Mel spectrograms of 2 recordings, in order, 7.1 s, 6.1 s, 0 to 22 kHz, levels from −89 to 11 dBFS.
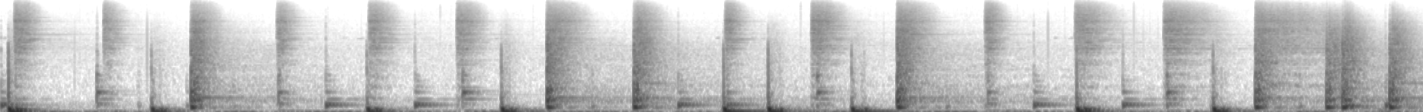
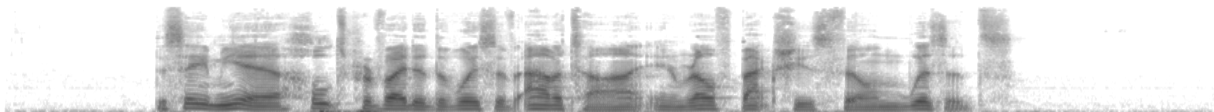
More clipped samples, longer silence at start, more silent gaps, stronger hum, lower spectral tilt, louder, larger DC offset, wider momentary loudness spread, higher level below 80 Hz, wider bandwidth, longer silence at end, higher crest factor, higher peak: neither; second, 0 s vs 0.8 s; neither; neither; about the same, -5 dB/octave vs -5.5 dB/octave; first, -24 LUFS vs -27 LUFS; first, 0.1% vs under 0.1%; first, 12 LU vs 8 LU; first, -26 dBFS vs -48 dBFS; first, over 20 kHz vs 16.5 kHz; second, 0 s vs 1.05 s; about the same, 20 dB vs 20 dB; first, -2 dBFS vs -8 dBFS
